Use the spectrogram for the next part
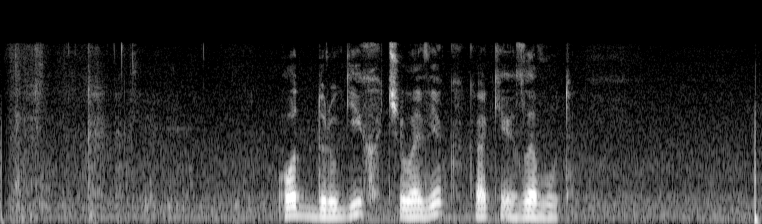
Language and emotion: Russian, neutral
